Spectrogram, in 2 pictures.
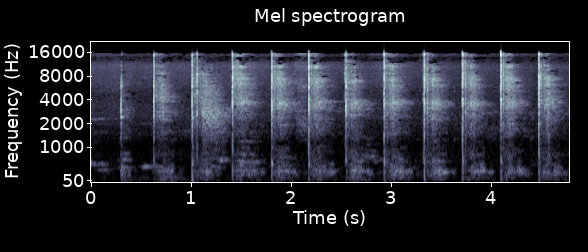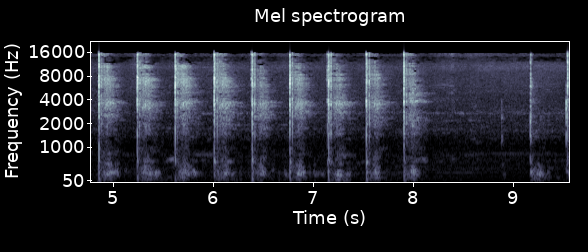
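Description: Hammer tapping on a Toyota Land Cruiser power steering box during a rebuild: quick, even metal blows about three a second, stopping after some eight seconds, with one more tap near the end.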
